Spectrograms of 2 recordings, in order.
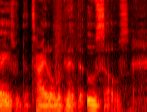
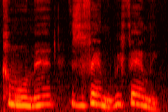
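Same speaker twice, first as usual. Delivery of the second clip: higher pleading voice, imitating Jimmy; mock pleading higher voice, hands-off plea; 10 semitones higher than usual. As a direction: talk him down like a worried brother, pitched up. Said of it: "he's like".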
